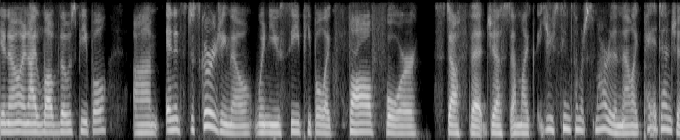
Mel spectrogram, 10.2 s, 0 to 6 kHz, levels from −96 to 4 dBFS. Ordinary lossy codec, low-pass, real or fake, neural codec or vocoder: Opus, 32 kbps; 5.4 kHz; real; none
